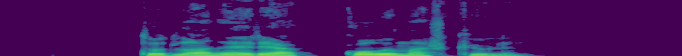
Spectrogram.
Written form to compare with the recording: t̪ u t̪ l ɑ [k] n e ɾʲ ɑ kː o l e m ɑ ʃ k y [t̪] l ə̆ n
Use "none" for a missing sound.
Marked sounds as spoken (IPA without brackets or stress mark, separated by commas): none, none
